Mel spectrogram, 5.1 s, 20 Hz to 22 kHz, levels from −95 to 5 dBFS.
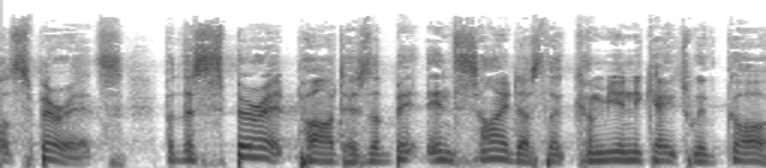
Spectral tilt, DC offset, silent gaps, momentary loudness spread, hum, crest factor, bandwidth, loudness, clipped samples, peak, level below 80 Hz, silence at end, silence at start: -3 dB/octave; under 0.1%; none; 9 LU; none; 20 dB; 16 kHz; -22 LUFS; under 0.1%; -4 dBFS; -48 dBFS; 0 s; 0 s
